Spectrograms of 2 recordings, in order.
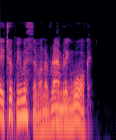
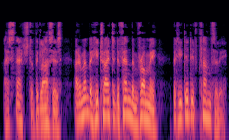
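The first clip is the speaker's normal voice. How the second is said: usual speaking voice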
